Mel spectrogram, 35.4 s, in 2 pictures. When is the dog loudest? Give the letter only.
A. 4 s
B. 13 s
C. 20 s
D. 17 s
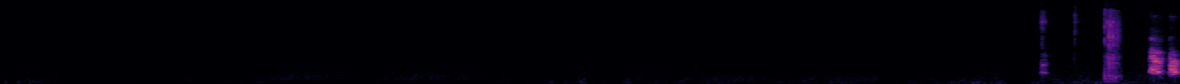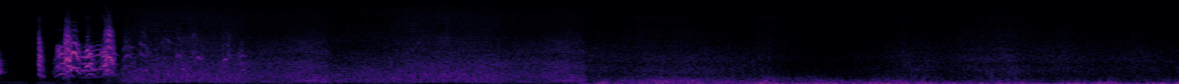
D.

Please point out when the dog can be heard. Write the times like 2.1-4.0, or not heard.
15.6-21.4.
